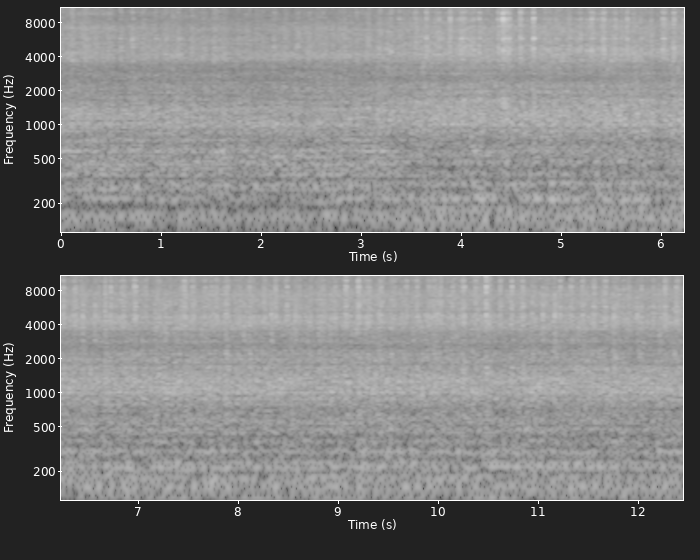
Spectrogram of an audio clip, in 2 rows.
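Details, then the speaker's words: Harbor Freight Central Machinery 4x6 bandsaw with newly added flood coolant, cutting 1/16 inch off 2.5-inch bar stock. Steady motor hum with a constant hiss of blade and coolant, no knocks or squeal; cutting normally. "so I have a chunk of a two and a half inch bar stock and since I don't want to waste a whole lot of material we're going to take like a sixteenth inch cut"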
